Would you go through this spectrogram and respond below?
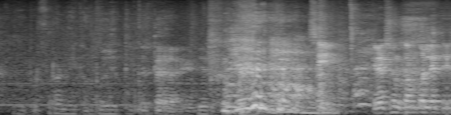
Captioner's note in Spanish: risas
